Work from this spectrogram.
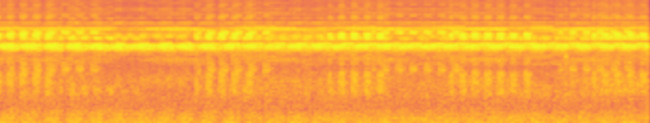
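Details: Numerous insects singing in a Japanese garden as autumn night turns to dawn, a constant high shimmering trill chorus with intermittent clusters of rapid lower chirps roughly every second or two.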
